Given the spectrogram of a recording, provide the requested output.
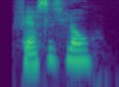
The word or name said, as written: færdselslov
